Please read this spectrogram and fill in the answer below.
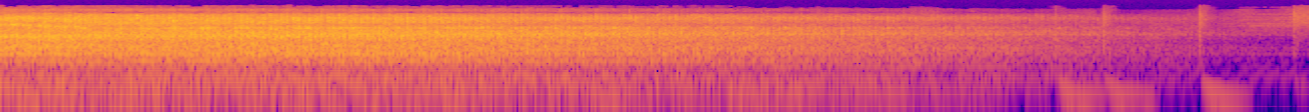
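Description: A diesel snowplow dump truck running on a wet road, its engine rumble and a broad hiss loud at first and fading away over the last few seconds. Music comes in near the end.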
